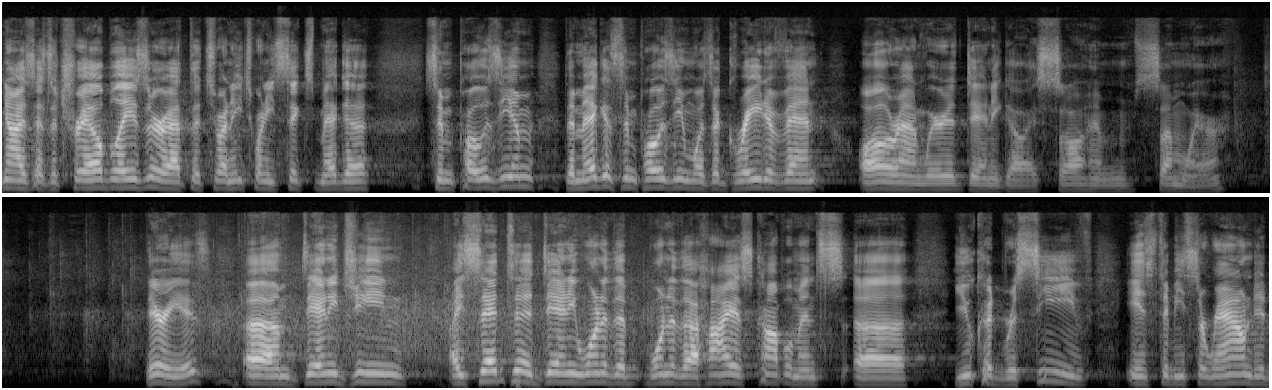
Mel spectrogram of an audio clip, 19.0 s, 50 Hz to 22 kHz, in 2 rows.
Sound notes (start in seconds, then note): 13.0 applause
